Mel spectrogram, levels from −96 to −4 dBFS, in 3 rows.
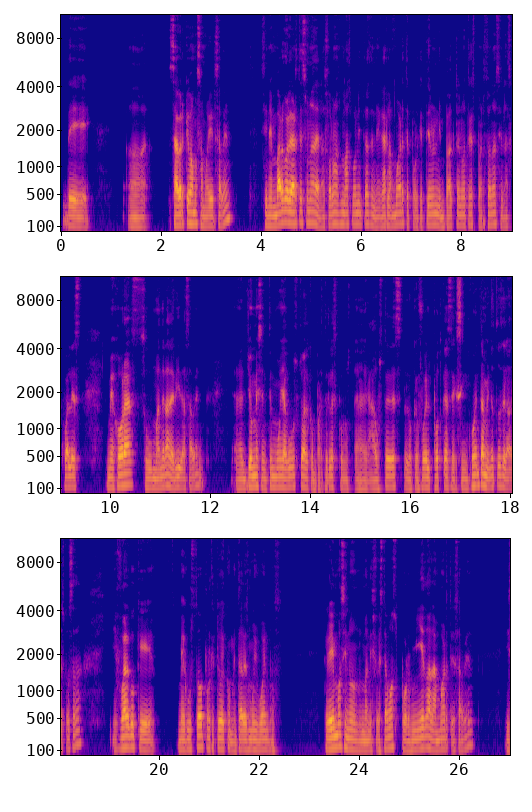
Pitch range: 105-125 Hz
